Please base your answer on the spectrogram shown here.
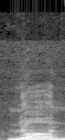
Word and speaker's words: non: non that was non non non non heinous like Bill and Ted but here like even the non is pronounced no no it's nasal no so it kind has an N remember C play we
